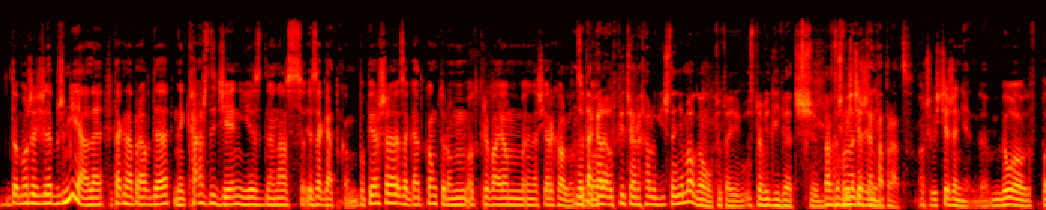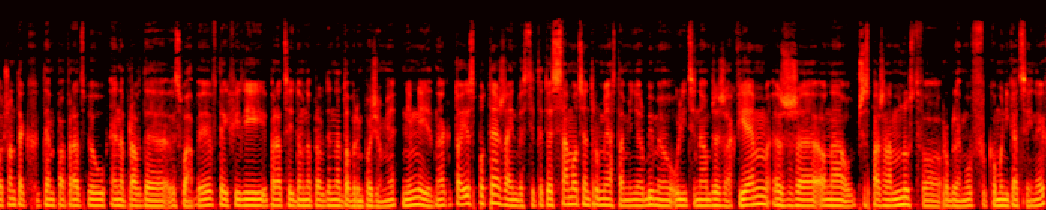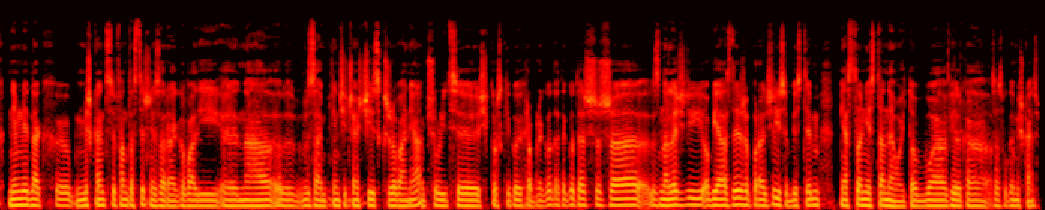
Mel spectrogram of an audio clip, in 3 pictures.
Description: Ostatecznego terminu zakończenia prac, nie był w stanie określić nawet prezydent Gorzowa Jacek Wójcicki, który był dziś porannym gościem w Radiu Gorzów:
